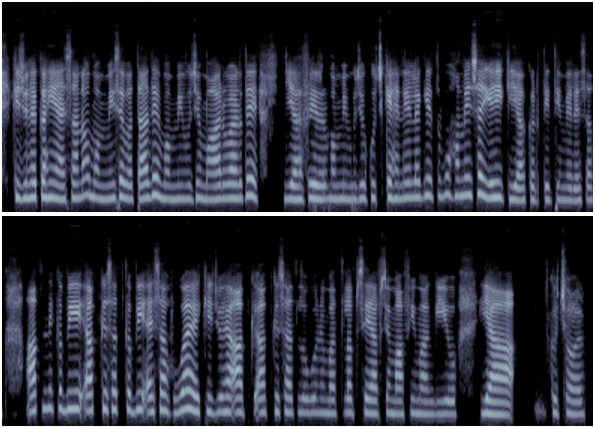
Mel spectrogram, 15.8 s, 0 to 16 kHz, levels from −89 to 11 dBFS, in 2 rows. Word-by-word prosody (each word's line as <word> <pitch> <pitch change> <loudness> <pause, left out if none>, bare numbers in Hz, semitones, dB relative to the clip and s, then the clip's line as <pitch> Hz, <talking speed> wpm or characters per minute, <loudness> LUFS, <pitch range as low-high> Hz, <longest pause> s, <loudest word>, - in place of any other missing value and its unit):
कि 265 - +3
जो 250 +1 +1
है 260 +1 +4
कहीं 265 -1 +5
ऐसा 240 +2 +1
ना 280 +3 -2
हो 305 - -3
मम्मी 245 -3 -3
से 275 +2 +2
बता 240 0 0
दे, 305 +3 +1
मम्मी 235 -2 -6
मुझे 235 +2 -3
मार-वार 240 +2 0
दे 295 -1 +4 0.4
या 235 -1 +2
फिर 240 -2 +1
मम्मी 240 0 -5
मुझे 235 +1 -6
कुछ 255 -2 +3
कहने 255 -1 +2
लगें, 270 +3 -1
तो 280 +1 -13
वो 315 - -6
हमेशा 305 +2 +3
यही 265 -3 +6
किया 225 -2 0
करती 225 0 -7
थी - - -6
मेरे 210 -1 -4
साथ, 220 +1 -9 0.4
आपने 310 +3 -1
कभी 310 0 +4 0.2
आपके 295 +2 -4
साथ 295 +1 -1
कभी 290 0 +1
ऐसा 280 +2 -1
हुआ 290 +6 +2
है 285 -4 +5
कि 260 - -1
जो 255 +2 -6
है 260 -1 +3
आपक 250 -2 +3
आपके 255 +2 -8
साथ 245 -1 -3
लोगों 245 0 -9
ने 240 - -11
मतलब 245 +1 -6
से 245 -2 +2
आपसे 230 +2 0
माफ़ी 225 +2 -3
माँगी 220 0 -3
हो 220 0 -5 0.4
या 215 -3 +5 0.5
कुछ 240 0 0
और? 215 -1 -5
245 Hz, 215 wpm, -24 LUFS, 230-270 Hz, 0.5 s, यही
